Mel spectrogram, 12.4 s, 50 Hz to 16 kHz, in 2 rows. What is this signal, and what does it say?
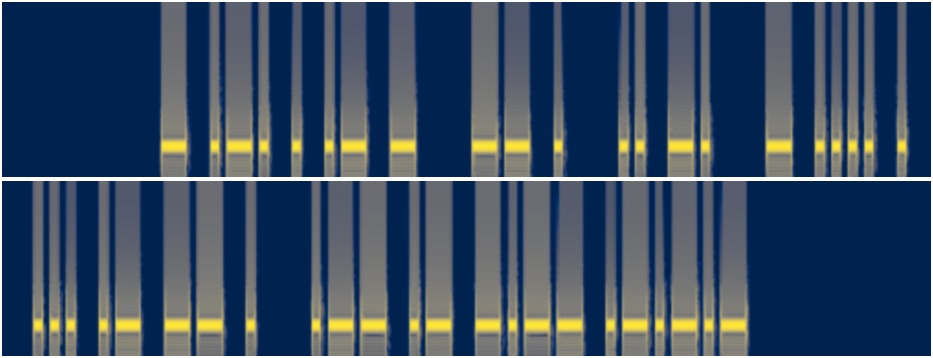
Morse code, heard as a keyed tone, about 22 wpm, 700 Hz. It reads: TREAT ME IN THE SAME WAY.
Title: Sentences from Top 1300 Words 22wpm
